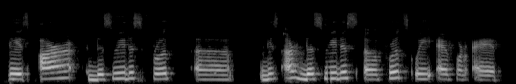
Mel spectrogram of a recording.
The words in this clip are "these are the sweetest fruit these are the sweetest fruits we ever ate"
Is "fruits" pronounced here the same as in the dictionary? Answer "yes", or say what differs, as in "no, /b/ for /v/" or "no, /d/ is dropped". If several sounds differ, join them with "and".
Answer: yes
